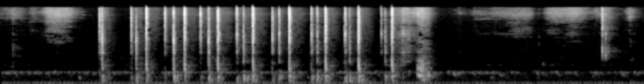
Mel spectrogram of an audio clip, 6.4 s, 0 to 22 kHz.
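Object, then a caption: Molded plastic power-window switch panel. Long painted fingernails tap and click repeatedly on the black plastic power-window switch panel on a Toyota RAV4 driver door armrest, striking its rigid molded plastic housing and hollow rocker switches. About twenty short, dry, bright clicks arrive in an uneven burst with almost no ring, then fade to quiet with one last soft tap.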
